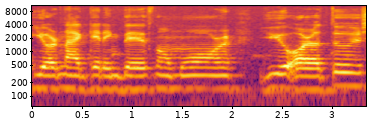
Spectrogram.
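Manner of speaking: ordinary talk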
